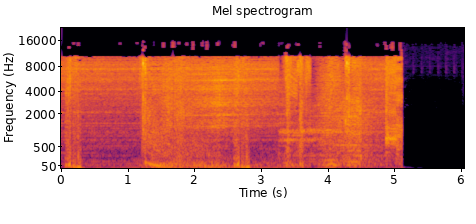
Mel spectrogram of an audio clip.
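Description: Sound effects for an animated station logo: noisy swooshing textures with several sudden deep hits. It cuts off to dead silence about five seconds in.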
